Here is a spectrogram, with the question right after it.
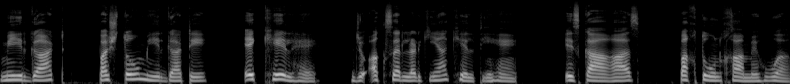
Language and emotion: Urdu, neutral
